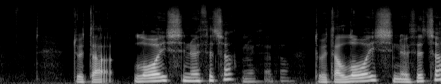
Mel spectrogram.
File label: "loes", Welsh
